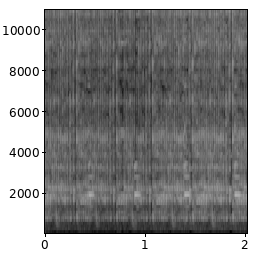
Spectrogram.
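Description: Transition sound effect: a thin, rattling mechanical texture with no bass, short high blips about twice a second and a steady high hiss.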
